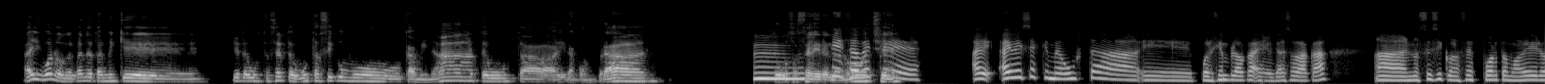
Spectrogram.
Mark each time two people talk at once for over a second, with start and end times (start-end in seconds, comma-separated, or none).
7.7-9.1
